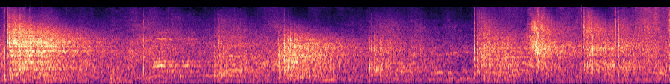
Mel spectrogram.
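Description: Skate blades scrape across ice in a large echoing rink.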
